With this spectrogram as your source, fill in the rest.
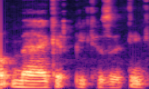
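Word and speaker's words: Magit: like to call it maggot because I think it's kind of cool but it's probably pronounced magic or something that rhymes with magic it is really nice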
